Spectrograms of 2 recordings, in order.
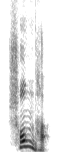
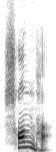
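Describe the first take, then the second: First: সন্ধ্যা with a closed o, "shon-dha"; correct pronunciation. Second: সন্ধ্যা slowly with open vowel, "shawn-dha"; wrong pronunciation. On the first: Teacher telling students what to remember, correct সন্ধ্যা as "shon-dha". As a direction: round the first vowel of সন্ধ্যা, "shon-dha". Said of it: "আমরা মনে রাখবো". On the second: Teacher rejecting the common error, slow wrong সন্ধ্যা as "shawn-dha". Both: Shown as a demonstration.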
